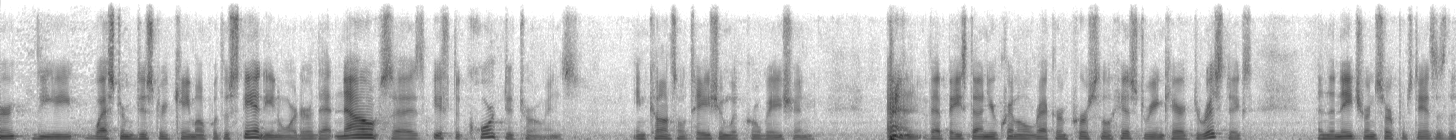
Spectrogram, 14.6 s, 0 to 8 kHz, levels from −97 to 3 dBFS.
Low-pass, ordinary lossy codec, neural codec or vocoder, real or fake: 7.2 kHz; Opus, 24 kbps; codec, 24 kHz, 0.9 kbps, WavTokenizer, small release; fake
